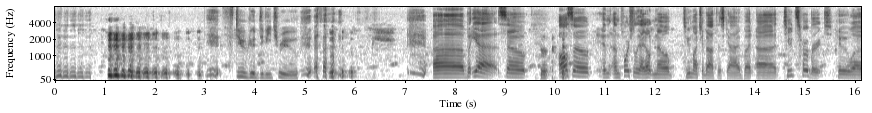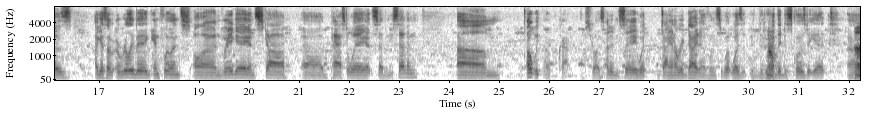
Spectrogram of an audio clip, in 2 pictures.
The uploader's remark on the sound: I was watching NFL highlights in the background and didn't care to turn them off while recording.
